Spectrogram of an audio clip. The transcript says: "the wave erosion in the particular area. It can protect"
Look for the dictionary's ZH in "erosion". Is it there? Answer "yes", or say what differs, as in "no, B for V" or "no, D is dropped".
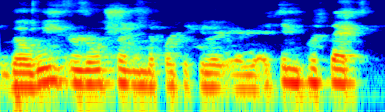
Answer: no, SH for ZH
